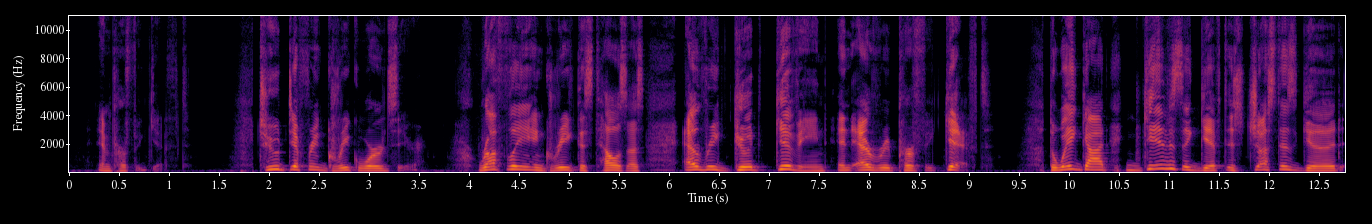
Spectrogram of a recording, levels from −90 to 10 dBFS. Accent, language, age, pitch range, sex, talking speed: American, English, 20-39, 140-190 Hz, male, 140 wpm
